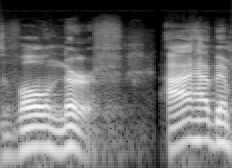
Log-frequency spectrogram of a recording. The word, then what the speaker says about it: Volnerf: And I put the pronunciation up there, but it's Volnerf, like voting and Nerf ball. So, it's Volnerf.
